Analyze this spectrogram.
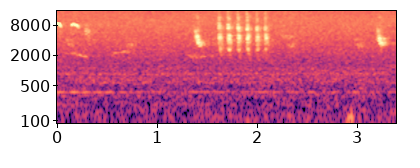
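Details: Eurasian tree sparrows in a fight, wild birds near Bolesławiec in Lower Silesia, Poland; a sharp descending chirp leads into a fast harsh chattering rattle, followed later by another chirp, with faint distant bird notes and low rumble.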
